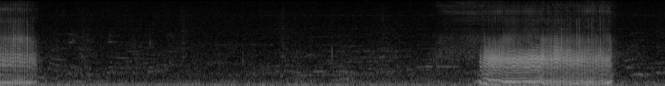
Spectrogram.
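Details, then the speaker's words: Dog snoring loudly while asleep: a brief snore at the start, then a loud rasping snore near the end, with low steady room hum between. "Hachi. Hachi, you're snoring. Hachi, you're snoring."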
